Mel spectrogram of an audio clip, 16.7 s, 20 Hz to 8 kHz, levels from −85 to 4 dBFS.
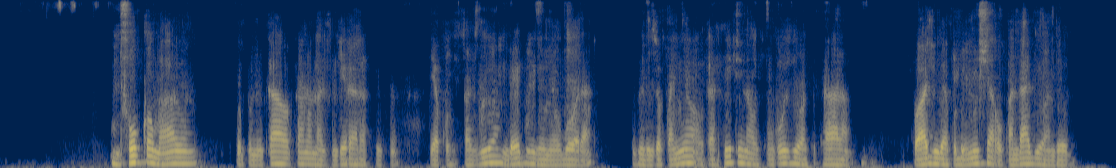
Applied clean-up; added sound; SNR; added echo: neural mask model Resemble Enhance denoiser.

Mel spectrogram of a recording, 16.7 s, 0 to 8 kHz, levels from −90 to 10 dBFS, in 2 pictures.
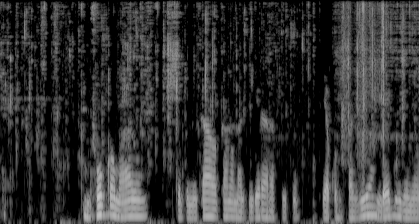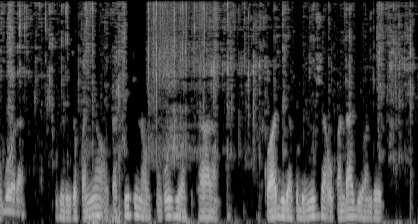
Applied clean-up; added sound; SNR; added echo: classical method Wiener filter.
